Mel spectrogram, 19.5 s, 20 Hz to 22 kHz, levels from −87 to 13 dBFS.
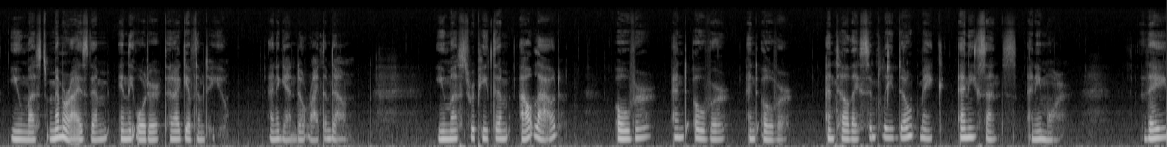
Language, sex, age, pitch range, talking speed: English, female, 30-49, 175-210 Hz, 120 wpm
